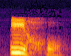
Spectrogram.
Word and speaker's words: hijo: Então eu quero falar padre e hijo. O fonema de Y é I. O fonema de HI é I, porque o H é mudo foneticamente em espanhol.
